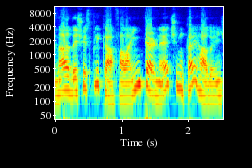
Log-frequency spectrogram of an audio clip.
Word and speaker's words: internet: de internet por exemplo a pronúncia original em inglês é internet a gente fala internet né o finalzinho mais forte em português muitas vezes a sílaba tônica sílaba que é mais forte para lá no finalzinho da palavra inglesa maioria tá tudo antes né tá no meio ou no começo aqui que a gente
